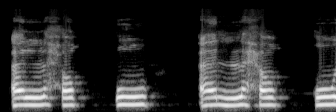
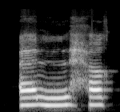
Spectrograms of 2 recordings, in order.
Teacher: jangan sampai h-nya itu dibaca tebal. Jangan alhuquqqu alhuqu jangan sampai tebal duluan karena keikut huruf qof tapi dibaca tipis alhaq.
